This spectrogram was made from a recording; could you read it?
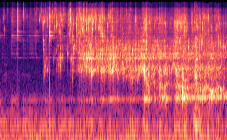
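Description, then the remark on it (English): Liquid pours steadily into another pitcher, starting with a few splashy trickles and building into a continuous, bright, hissing stream, with no talking. “I'll pour it back in the other pitcher.”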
